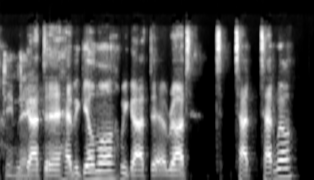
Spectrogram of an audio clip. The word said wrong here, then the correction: Tidwell: Is that how you pronounce it? – Tidwell.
